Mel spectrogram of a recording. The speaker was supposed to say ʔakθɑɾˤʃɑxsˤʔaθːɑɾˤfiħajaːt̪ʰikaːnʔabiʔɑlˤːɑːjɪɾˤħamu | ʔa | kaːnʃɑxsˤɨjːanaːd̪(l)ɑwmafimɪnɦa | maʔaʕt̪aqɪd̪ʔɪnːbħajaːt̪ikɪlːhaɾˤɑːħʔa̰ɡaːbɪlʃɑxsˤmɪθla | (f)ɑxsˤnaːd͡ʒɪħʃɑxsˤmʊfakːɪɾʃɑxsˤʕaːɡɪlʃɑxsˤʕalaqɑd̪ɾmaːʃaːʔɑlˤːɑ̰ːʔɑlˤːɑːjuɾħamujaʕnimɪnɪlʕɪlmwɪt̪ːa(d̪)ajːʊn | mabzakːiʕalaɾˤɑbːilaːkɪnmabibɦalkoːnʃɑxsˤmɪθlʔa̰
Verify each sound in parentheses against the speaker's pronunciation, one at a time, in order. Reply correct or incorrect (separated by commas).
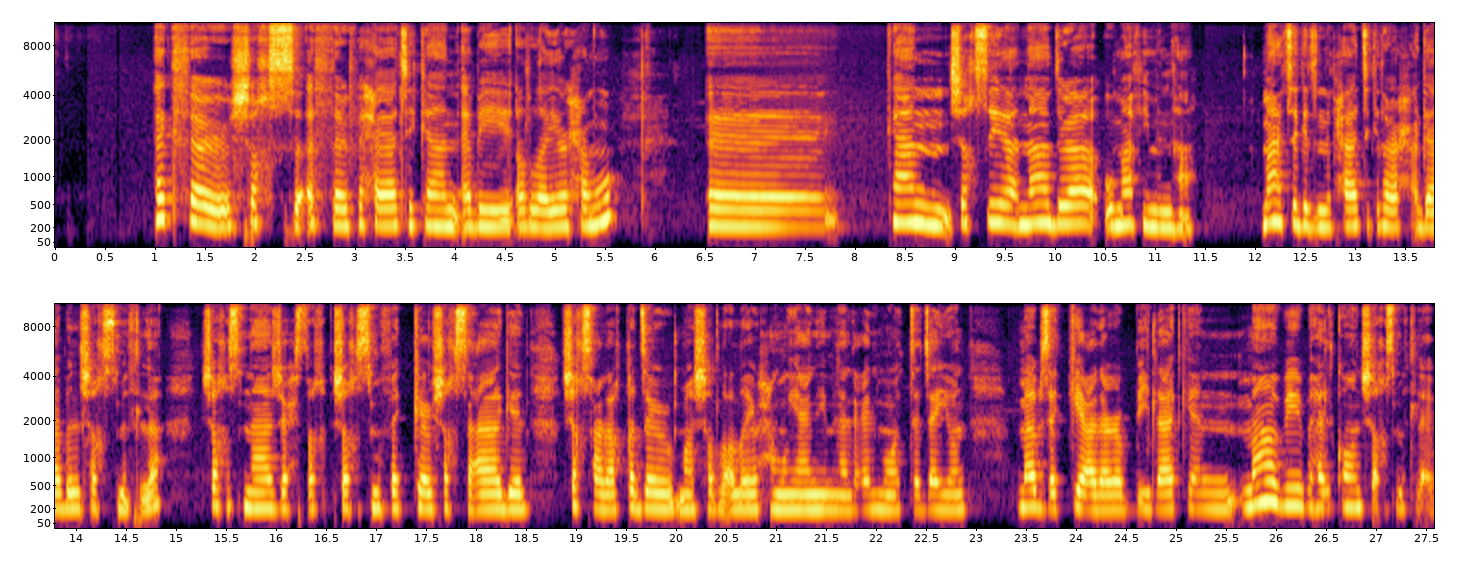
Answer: incorrect, incorrect, correct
